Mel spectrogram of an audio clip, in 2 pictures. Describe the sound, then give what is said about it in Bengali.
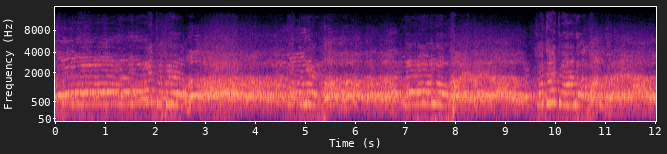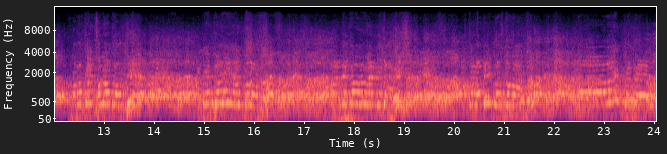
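A large crowd at a Bengali Islamic religious gathering chants slogans together, loud massed voices shouting repeated phrases in unison with a strong rhythmic pulse that continues throughout. “এবার একসাথে একটু slogan দেন তো, একসাথে দেন।”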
